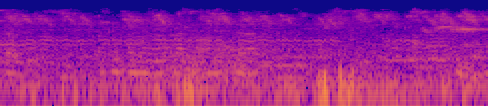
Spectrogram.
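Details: Low wing hum of solitary bees at their bug hotel nest site, a steady buzzing drone with a sharper, louder burst of flight near the end of the third second and faint birdsong high above.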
